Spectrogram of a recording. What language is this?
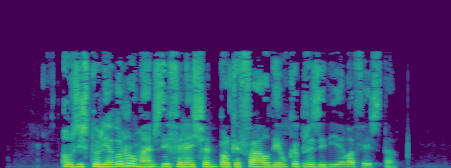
Catalan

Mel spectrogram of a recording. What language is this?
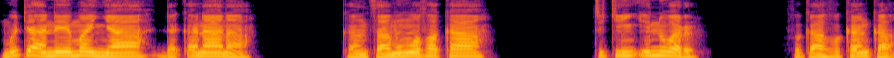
Hausa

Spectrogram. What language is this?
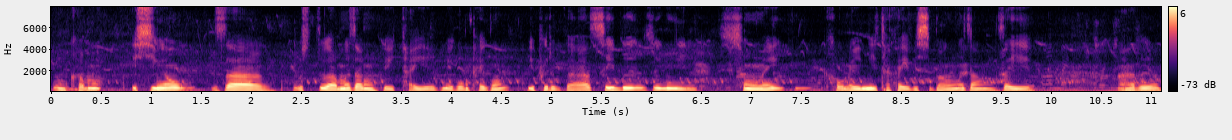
Bodo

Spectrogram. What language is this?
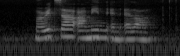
English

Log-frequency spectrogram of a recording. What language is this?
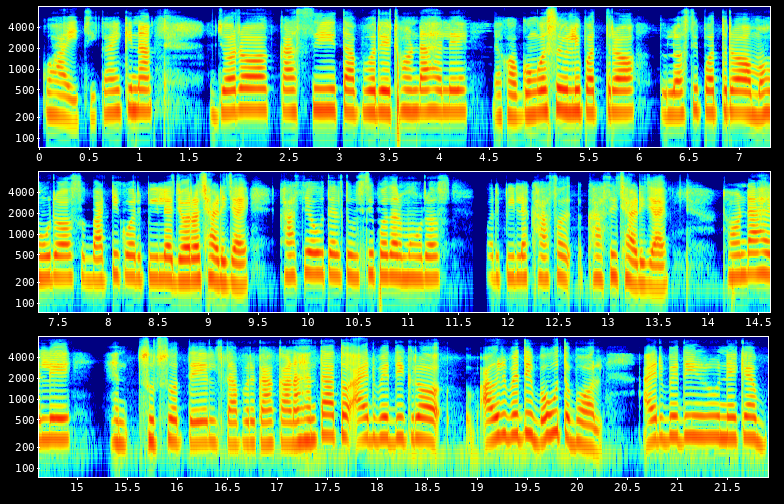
Odia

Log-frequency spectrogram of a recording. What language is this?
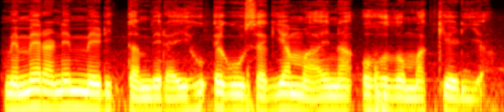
Kikuyu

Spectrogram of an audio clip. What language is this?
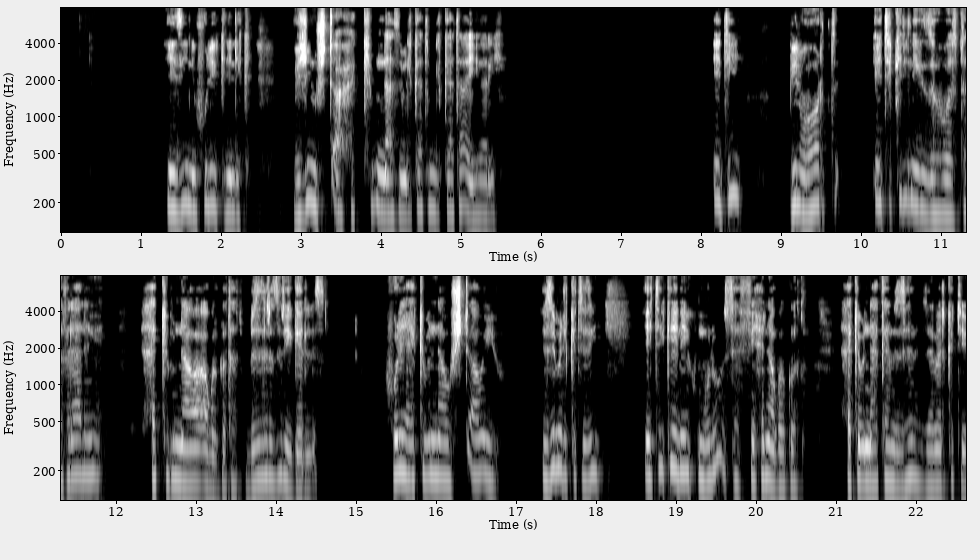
Tigrinya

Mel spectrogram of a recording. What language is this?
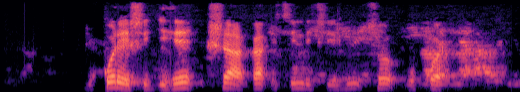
Kinyarwanda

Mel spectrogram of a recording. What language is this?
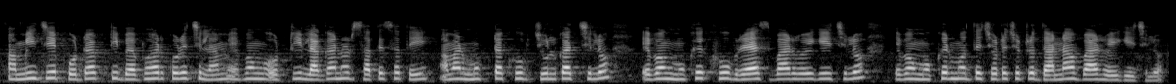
Bangla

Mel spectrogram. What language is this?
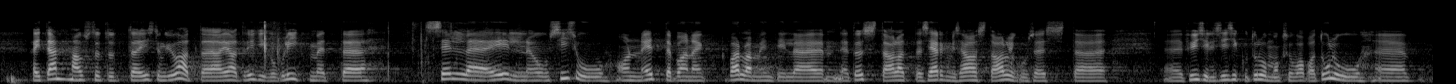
Estonian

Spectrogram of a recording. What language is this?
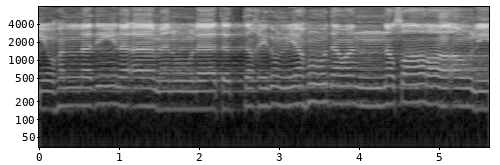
Arabic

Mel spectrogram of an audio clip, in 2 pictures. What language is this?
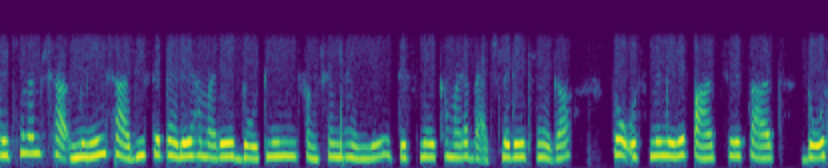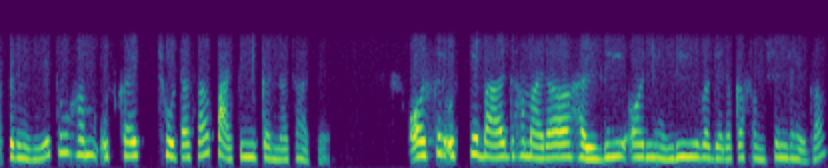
Hindi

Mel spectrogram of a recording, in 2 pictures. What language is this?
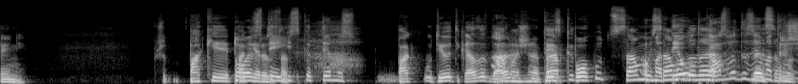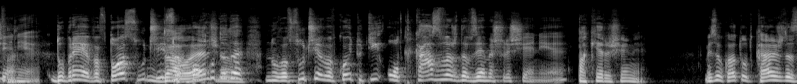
Bulgarian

